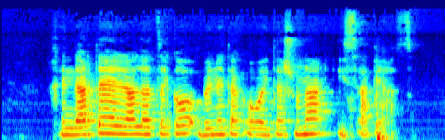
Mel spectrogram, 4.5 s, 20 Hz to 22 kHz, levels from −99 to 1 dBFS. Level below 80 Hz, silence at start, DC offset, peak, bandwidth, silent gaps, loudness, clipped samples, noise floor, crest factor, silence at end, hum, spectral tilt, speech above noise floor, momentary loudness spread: -38 dBFS; 0.55 s; under 0.1%; -2 dBFS; 16 kHz; none; -20 LUFS; under 0.1%; -62 dBFS; 18 dB; 0.35 s; none; -6 dB/octave; 42 dB; 10 LU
